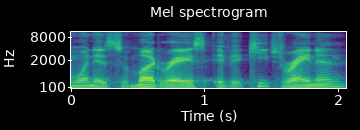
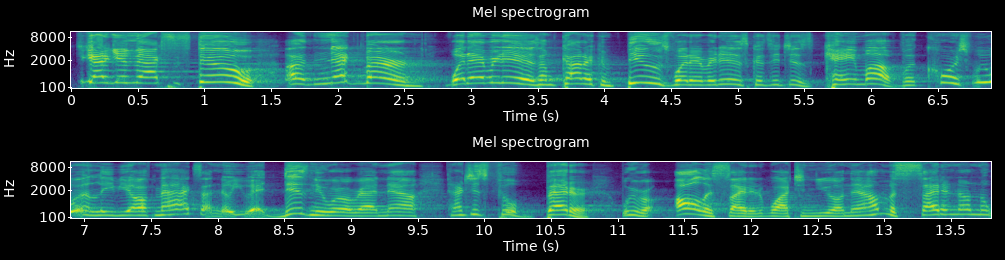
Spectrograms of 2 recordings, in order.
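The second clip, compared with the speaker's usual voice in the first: happy, excited, loud shouting; 5 dB louder than usual. Speaking to Max, who is at Disney World, excited yelling. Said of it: "Why am I yelling?".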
